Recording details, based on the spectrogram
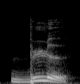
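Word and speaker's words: bleue: Bleu, bleu. So same thing that we had for noir, you just add this E at the end, but then you don't pronounce it.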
